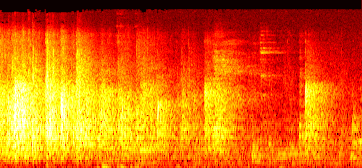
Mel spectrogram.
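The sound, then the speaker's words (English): A church audience applauds as they stand, with a dense burst of clapping at the start that thins and fades, then swells briefly a couple more times before dying away. “Put your hands together for Jesus and stand to your feet.”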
